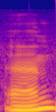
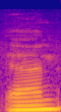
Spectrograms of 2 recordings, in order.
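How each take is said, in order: The two takes are said the same way.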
